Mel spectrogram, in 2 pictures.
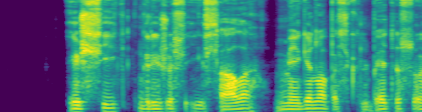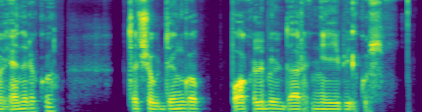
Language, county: Lithuanian, Alytus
